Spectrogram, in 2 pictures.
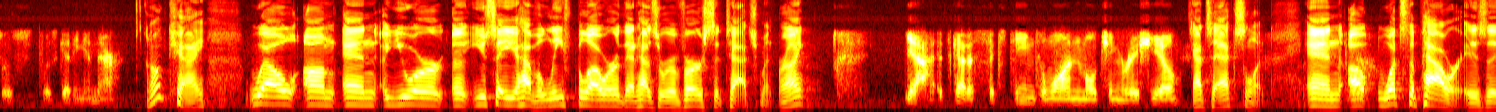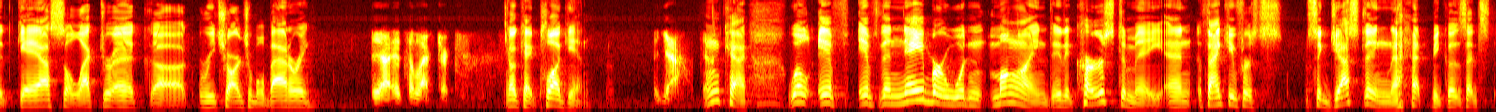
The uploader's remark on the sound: Your fabulous phone calls!!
